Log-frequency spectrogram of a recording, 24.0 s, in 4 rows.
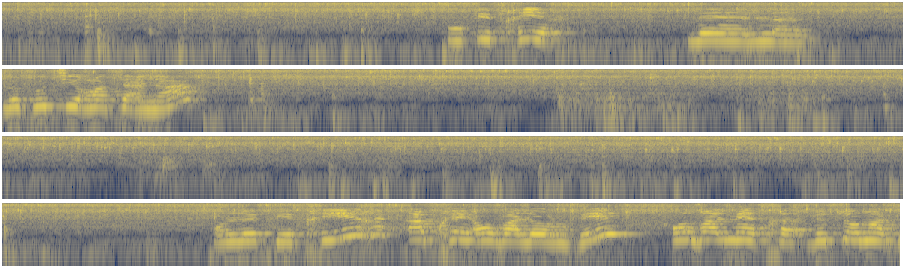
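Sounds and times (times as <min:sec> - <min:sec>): squash sizzling in a frying pan: 0:00.0 - 0:24.0
wooden spatula stirring: 0:00.1 - 0:04.6, 0:13.0 - 0:18.4.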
